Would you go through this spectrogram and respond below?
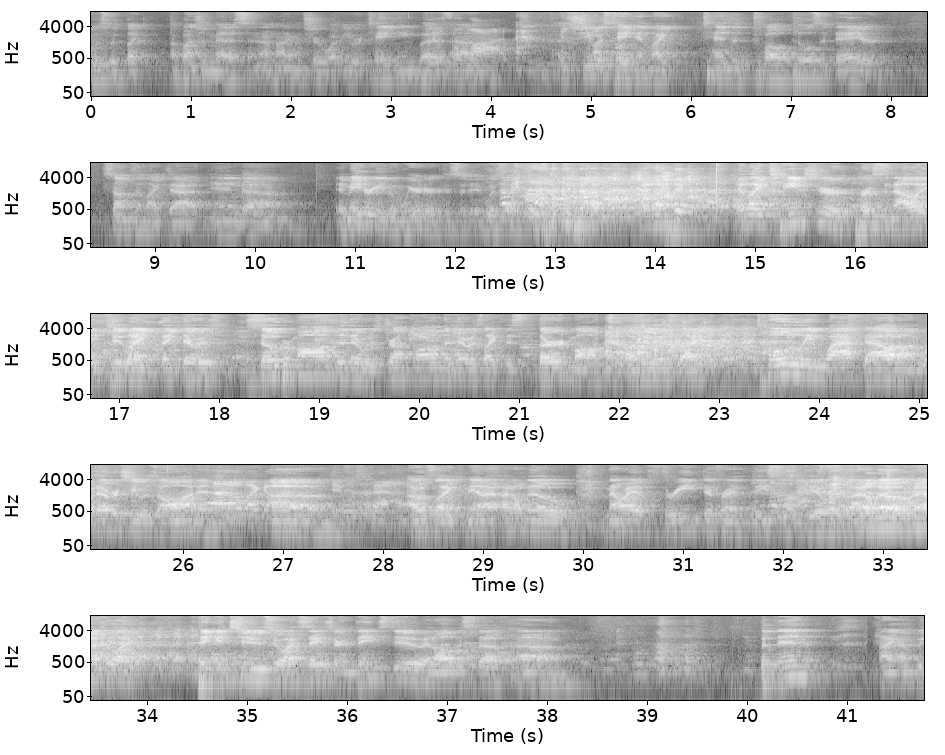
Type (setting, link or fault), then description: setting, busy venue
